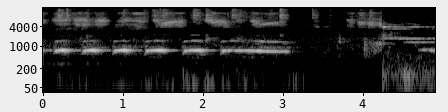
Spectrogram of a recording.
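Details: Zebra dove song, a master recording for coaxing lazy doves to sing: a fast string of rounded coos with hissy chirps above, breaking off after three seconds into a faint, different whistled note.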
